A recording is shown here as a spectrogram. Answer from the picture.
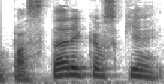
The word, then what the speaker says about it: По-стариковски: В эфире программа «По-стариковски», именно так, с ударением на букву «А».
